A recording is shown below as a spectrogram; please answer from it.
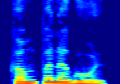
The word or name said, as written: ಕಂಪನಗೊಳ್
